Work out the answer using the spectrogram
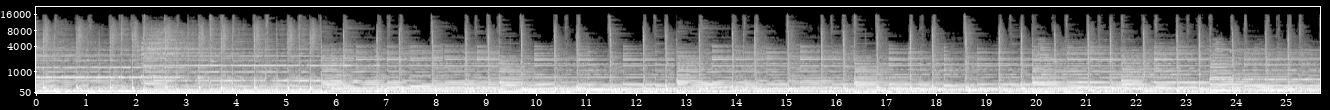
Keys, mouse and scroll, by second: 1.6 click, 3.8 click, 5.2 click, 9.7 click, 10.9 click, 12.6 click, 16.9 click, 19.3 click.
